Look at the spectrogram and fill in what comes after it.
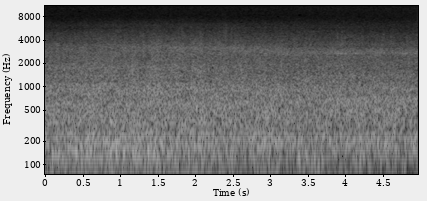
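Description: Tohoku Shinkansen high-speed trains passing along an elevated viaduct at a distance: a steady, even rushing noise.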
